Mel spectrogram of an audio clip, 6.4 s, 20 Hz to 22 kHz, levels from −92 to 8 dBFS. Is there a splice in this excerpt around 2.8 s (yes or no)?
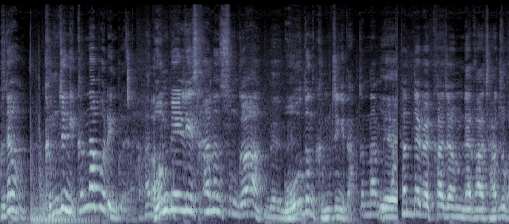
no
